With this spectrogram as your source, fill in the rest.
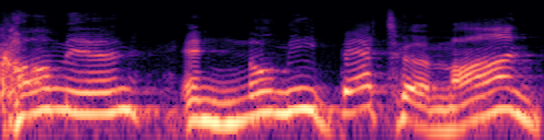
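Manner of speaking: put-on British accent, slightly high. Quoting a man surrounded by celebratory food: put-on British accent. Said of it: "I love what he says in his British accent".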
